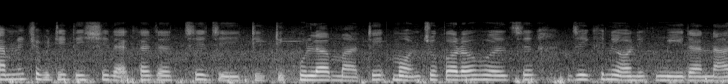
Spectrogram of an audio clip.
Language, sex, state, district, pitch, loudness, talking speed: Bengali, female, West Bengal, Paschim Medinipur, 180 Hz, -17 LUFS, 140 wpm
